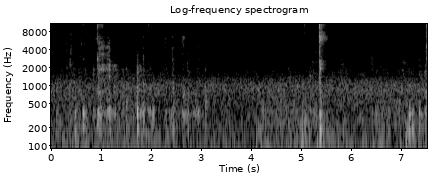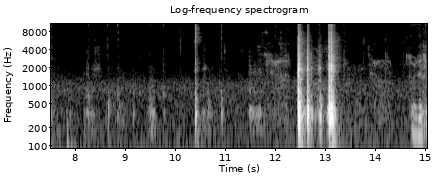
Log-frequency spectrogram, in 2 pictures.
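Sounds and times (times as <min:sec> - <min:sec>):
pliers and wire clicking on metal: 0:07.1 - 0:11.1.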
